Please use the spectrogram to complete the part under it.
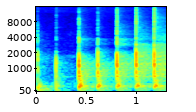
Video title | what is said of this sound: Aged Steak's Amazing Transformation (2 Weeks to 160 Days) - Bon Appétit | It sounds hollow.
